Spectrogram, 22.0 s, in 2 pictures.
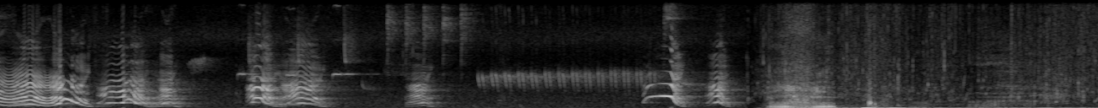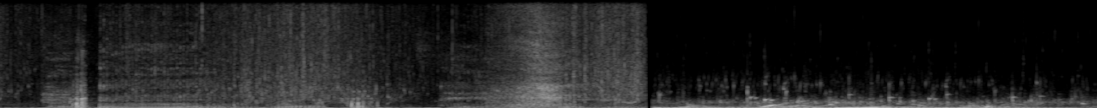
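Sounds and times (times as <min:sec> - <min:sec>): water splashing: 0:07.5 - 0:21.9
tiger growling and roaring: 0:07.7 - 0:08.5, 0:11.4 - 0:17.2.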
